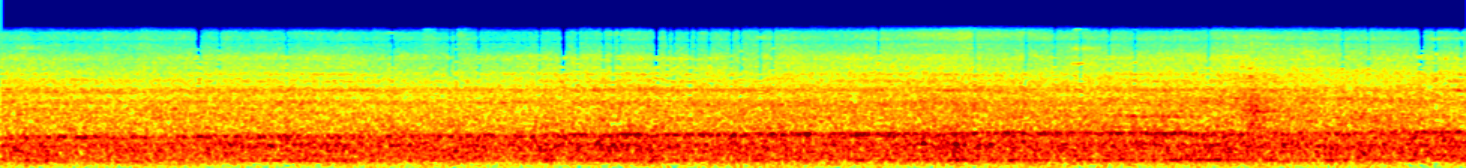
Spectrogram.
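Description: Deutsche Bahn ICE high-speed train pulling out along an underground station platform: a steady rolling rumble with a tone that climbs slowly as the train gathers speed.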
